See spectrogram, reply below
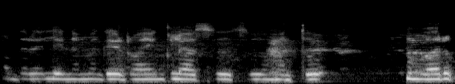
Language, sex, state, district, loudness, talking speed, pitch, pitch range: Kannada, female, Karnataka, Bijapur, -20 LUFS, 90 wpm, 240 Hz, 235-250 Hz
